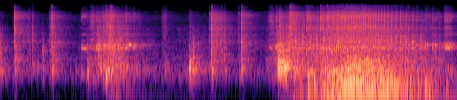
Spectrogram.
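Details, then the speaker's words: Old Scag hydrostatic walk-behind mower with a newly installed carburetor and ignition coil, no fuel source hooked up: it fires on starting fluid with sharp pops while cranking, then runs roughly for a few seconds and dies. "basically this thing just fired up so we are I think uh in really good shape"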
